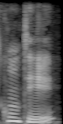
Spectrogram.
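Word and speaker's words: Comté: back to france uh this is conte so let's be careful how we say it because i hear a love c word when i say it again and it's spelled like c-o-m-t-e with a little accent at the end uh and this is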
